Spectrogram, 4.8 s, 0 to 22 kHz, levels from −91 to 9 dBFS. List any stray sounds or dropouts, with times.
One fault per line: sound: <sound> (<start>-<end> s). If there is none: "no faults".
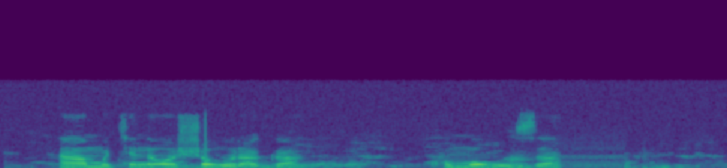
no faults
